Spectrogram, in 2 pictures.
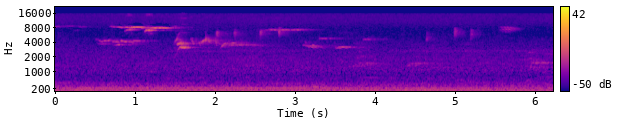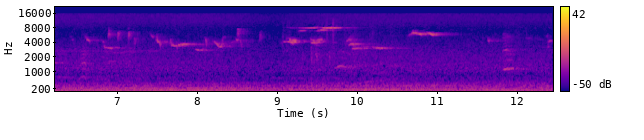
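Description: Small birds chirping and calling in short, high notes, with bursts of calls in the first couple of seconds and again near the end, over a steady low hum.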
